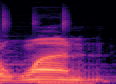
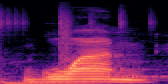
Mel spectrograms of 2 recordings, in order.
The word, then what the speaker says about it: one: Number 1. People used to start number with a G sound, so it sounds guan, and it is incorrect. You must use the UA sound.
